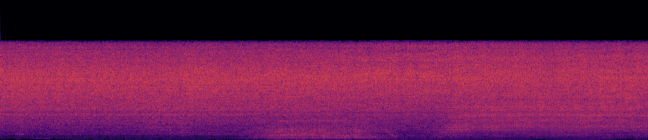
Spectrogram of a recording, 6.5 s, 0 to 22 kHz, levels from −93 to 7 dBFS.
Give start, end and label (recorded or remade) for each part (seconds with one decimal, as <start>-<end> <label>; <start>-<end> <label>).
0.0-4.9 recorded; 4.9-6.0 remade; 6.0-6.5 recorded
